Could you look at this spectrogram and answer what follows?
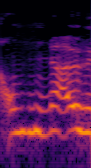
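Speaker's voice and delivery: fed-up papa bear; Mister Bear fed up. A narrator's reading. Mister Bear kept awake, groaning in exasperation. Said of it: "said Mister Bear".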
